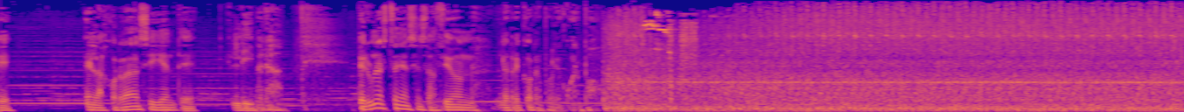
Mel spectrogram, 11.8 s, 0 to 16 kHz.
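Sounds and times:
speech: 0.0s - 0.2s, 0.8s - 6.6s
bus engine idling with faint rattling vibration: 6.0s - 11.8s.

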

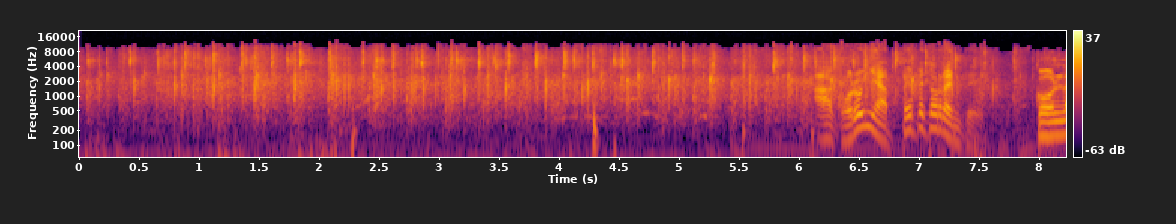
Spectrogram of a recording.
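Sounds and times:
crowd applauding in town: 0.0s - 8.2s
speech: 6.2s - 8.2s.

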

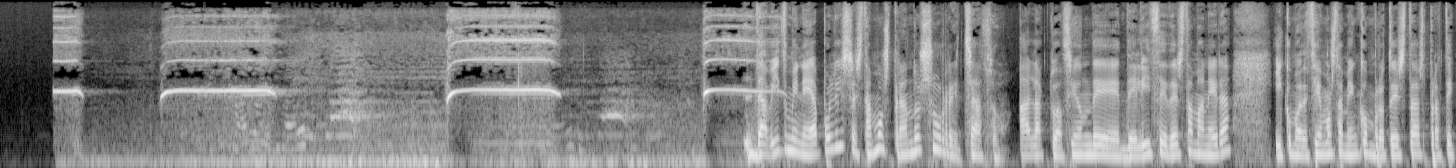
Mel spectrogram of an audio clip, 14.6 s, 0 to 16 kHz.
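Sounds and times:
whistle blasts blown as a warning in Minneapolis: 0.5s - 3.1s, 4.4s - 5.8s, 7.0s - 8.0s
noisy outdoor crowd murmuring in Minneapolis: 1.5s - 7.9s
speech: 7.6s - 14.5s.

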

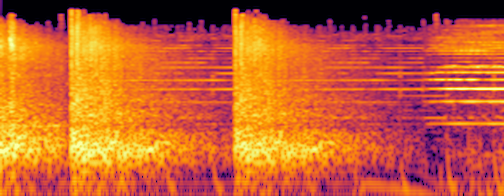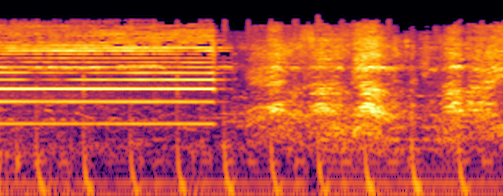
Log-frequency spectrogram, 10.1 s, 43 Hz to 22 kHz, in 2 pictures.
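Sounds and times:
explosions at a miners' street protest in Oviedo Asturias Spain: 0.0s - 3.7s
long blaring horn: 1.3s - 7.8s
noisy crowd shouting in the street: 7.4s - 10.0s.

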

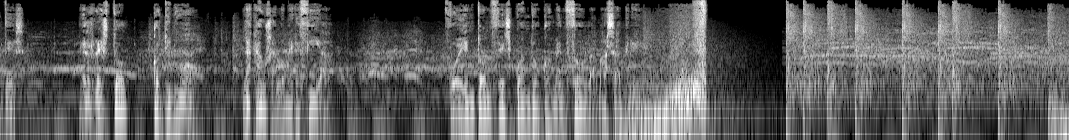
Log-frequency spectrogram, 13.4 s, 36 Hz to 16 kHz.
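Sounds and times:
speech: 0.0s - 0.4s, 1.0s - 4.2s, 5.6s - 8.8s
gunshots from rooftops: 9.8s - 13.2s.

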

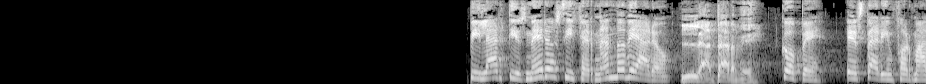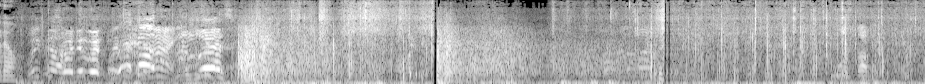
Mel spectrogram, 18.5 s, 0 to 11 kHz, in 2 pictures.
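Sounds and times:
speech: 4.7s - 12.2s
artillery and gunfire from combat in eastern Ukraine's Donbass region: 9.4s - 18.5s.

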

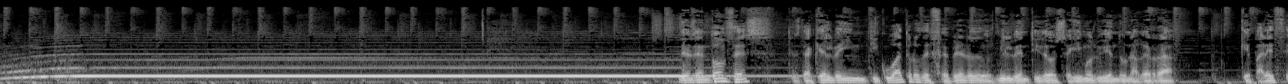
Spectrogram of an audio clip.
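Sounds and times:
air raid siren wailing: 0.0s - 8.6s
speech: 6.9s - 11.8s, 12.4s - 12.8s.

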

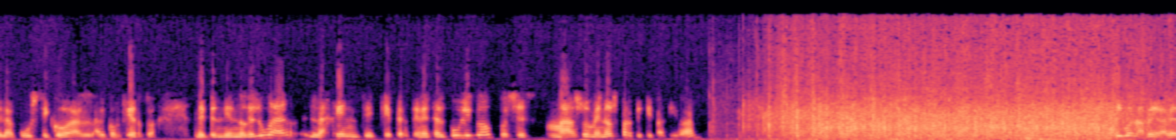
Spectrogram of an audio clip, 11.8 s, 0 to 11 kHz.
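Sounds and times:
speech: 0.0s - 7.4s, 11.2s - 11.7s
audience applause at a classical music concert: 7.1s - 11.7s.

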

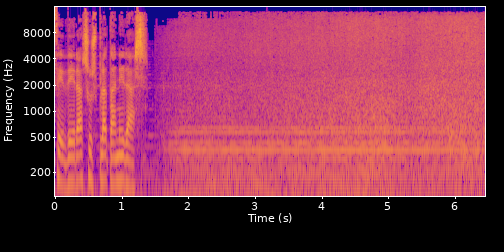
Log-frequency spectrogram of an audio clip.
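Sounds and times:
speech: 0.0s - 1.7s
Armed Forces motorboat engine droning at sea: 1.4s - 6.4s
wash of water at sea: 1.7s - 6.4s.

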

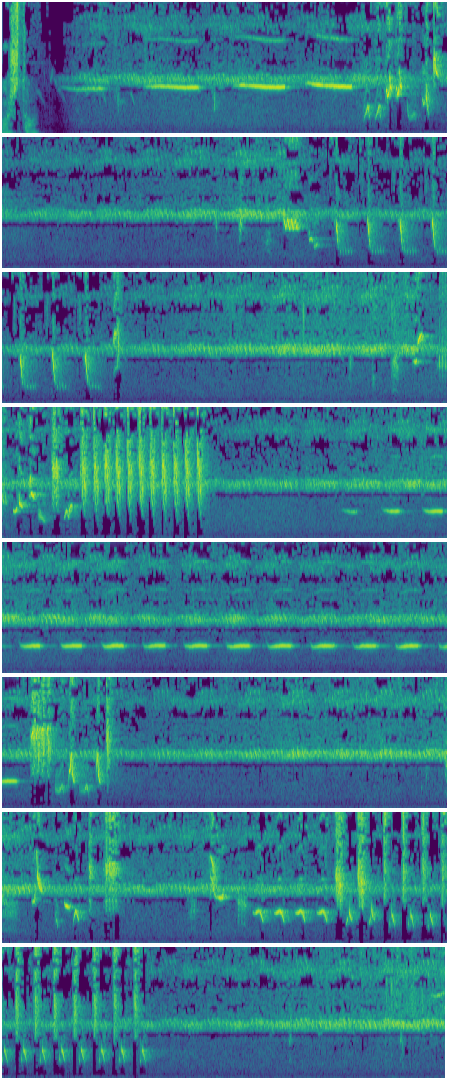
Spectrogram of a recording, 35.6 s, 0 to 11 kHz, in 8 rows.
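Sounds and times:
speech: 0.0s - 0.5s
nightingale singing: 0.0s - 4.7s, 6.3s - 10.2s, 11.4s - 15.5s, 16.6s - 23.5s, 26.1s - 32.8s, 33.9s - 35.5s
insect chirring: 0.0s - 35.5s.

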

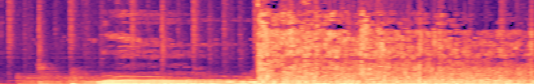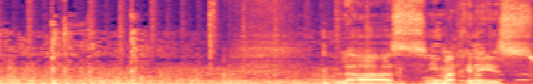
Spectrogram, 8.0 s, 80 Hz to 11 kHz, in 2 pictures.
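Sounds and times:
wavering tone: 0.0s - 2.3s
speech: 0.1s - 1.6s, 6.7s - 7.9s
massive explosion in a city: 0.1s - 7.9s.

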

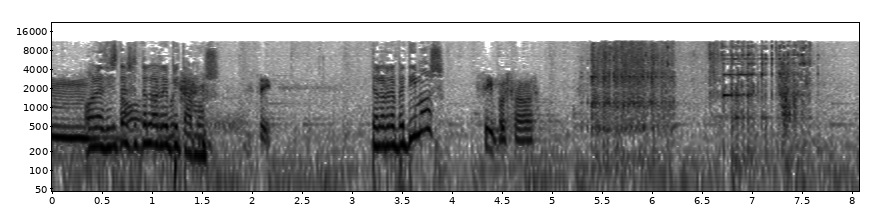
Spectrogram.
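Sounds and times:
speech: 0.0s - 2.3s, 3.2s - 5.0s
ice cubes clattering into a glass: 5.3s - 7.7s.

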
